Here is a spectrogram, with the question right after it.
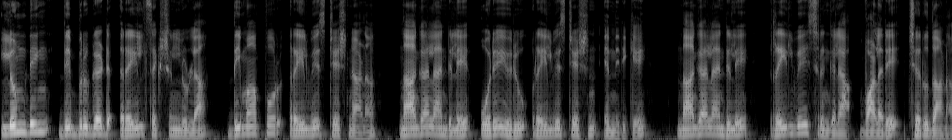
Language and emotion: Malayalam, neutral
